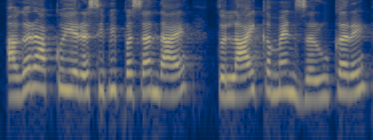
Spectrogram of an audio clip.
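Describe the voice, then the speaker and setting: A woman's voice: high-pitched, normal speed, fairly bright tone. A woman from India hosting a cooking channel, narrating a recipe step by step in an instructional way.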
